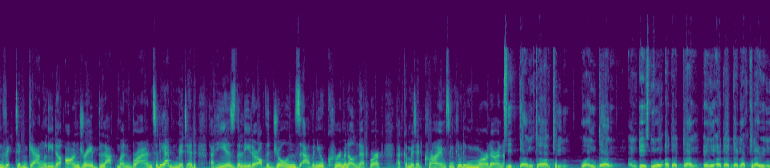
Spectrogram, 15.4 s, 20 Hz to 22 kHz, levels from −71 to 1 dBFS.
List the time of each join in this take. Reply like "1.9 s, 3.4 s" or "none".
10.1 s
